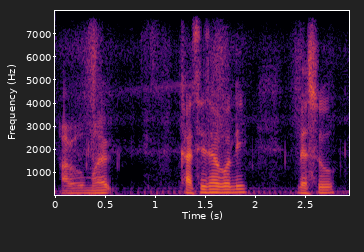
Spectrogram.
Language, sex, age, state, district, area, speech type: Assamese, male, 18-30, Assam, Charaideo, rural, spontaneous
